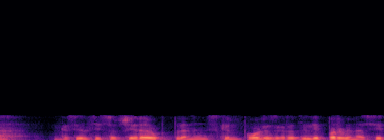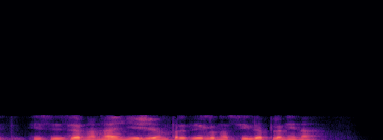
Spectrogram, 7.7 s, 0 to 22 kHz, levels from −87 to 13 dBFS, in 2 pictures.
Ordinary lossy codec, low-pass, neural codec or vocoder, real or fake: AAC, 16 kbps; 7.2 kHz; codec, 16 kHz, about 1 kbps, DyCAST, with the encoder's durations; fake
